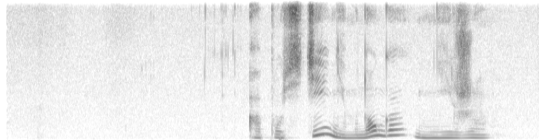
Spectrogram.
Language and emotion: Russian, neutral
